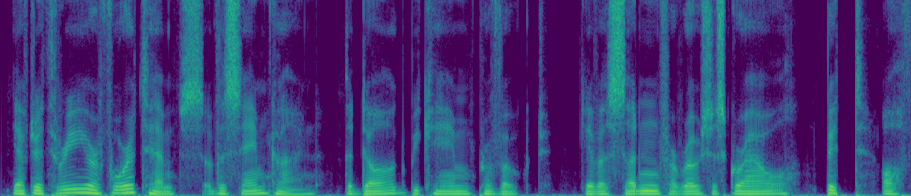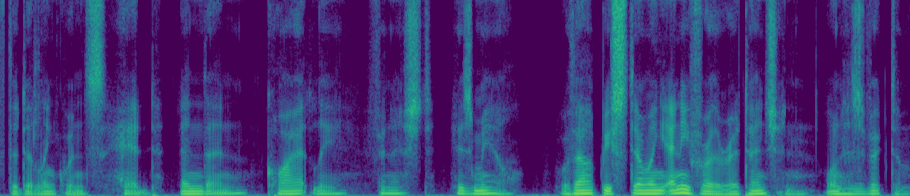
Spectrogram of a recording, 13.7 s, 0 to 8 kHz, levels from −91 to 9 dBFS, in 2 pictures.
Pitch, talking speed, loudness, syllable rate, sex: 110 Hz, 160 wpm, -21 LUFS, 4.8 syllables/s, male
